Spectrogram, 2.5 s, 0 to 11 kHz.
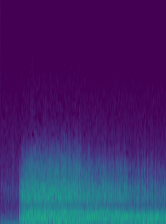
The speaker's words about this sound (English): You press the firing keys that set off the 15 big guns. And as the searchlights on topside flash on for a moment, you see the big enemy cruiser square in the crosshairs of your sight.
